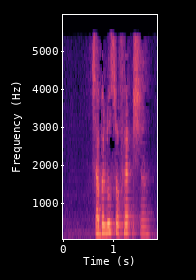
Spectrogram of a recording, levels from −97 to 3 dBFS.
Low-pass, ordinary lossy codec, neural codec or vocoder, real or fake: 5.4 kHz; MP3, 24 kbps; codec, 24 kHz, 0.5 kbps, DualCodec; fake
